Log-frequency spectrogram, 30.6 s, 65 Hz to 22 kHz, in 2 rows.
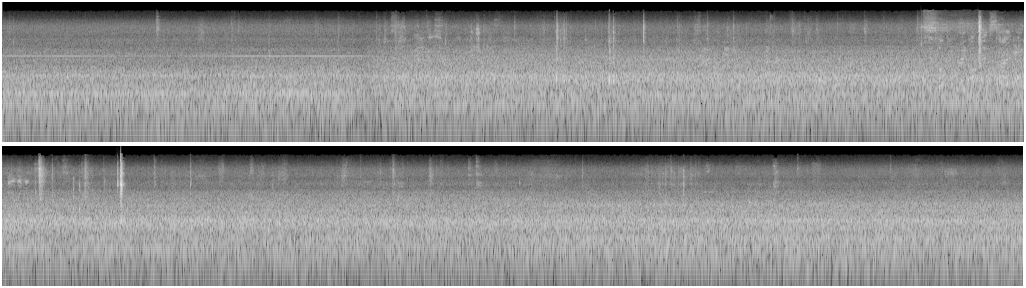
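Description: Steady cabin noise of an Airbus A319 in flight, heard from a window seat: jet engine and airflow noise holding an even level. A faint high tone fades out about five seconds in, and a few small clicks come from the cabin, the sharpest about seventeen seconds in.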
